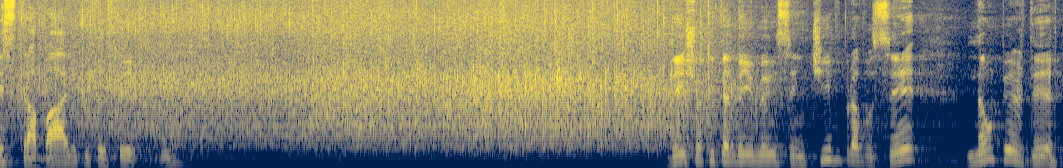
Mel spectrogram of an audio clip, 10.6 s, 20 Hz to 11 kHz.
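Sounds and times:
speech: 0.0s - 2.0s, 6.7s - 10.6s
audience applause at a conference: 0.0s - 7.8s.

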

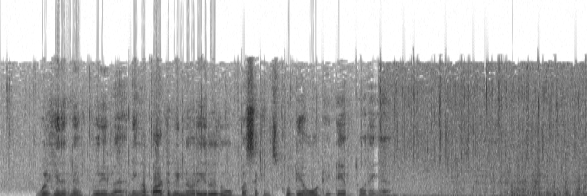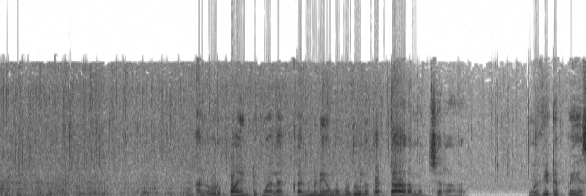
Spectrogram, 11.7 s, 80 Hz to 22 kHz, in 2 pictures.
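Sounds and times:
heavy rain pouring down: 0.0s - 11.7s
speech: 0.4s - 4.2s, 8.2s - 11.7s
low rumbling thunder: 3.8s - 10.2s.

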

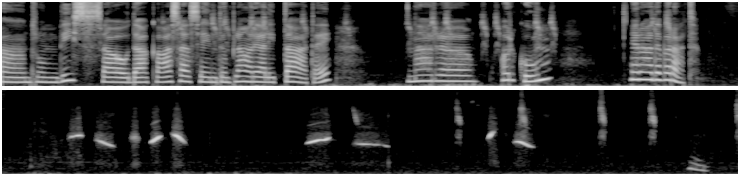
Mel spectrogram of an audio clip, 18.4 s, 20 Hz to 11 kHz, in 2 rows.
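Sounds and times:
speech: 0.0s - 4.4s, 5.0s - 7.0s, 7.8s - 8.8s, 17.8s - 18.1s
birds whistling and chirping: 13.0s - 14.1s, 14.8s - 17.4s.

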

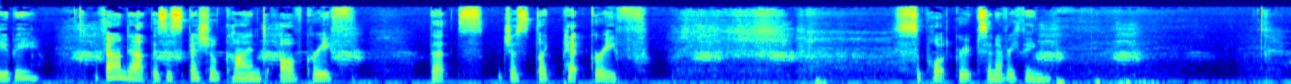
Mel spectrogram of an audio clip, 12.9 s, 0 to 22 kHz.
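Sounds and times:
speech: 0.0s - 3.6s, 4.3s - 6.9s, 9.0s - 10.7s
outdoor hiss: 0.0s - 12.8s
crow cawing: 0.7s - 1.0s, 1.6s - 4.2s, 6.8s - 8.1s, 10.4s - 12.2s.

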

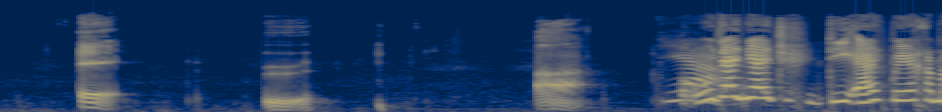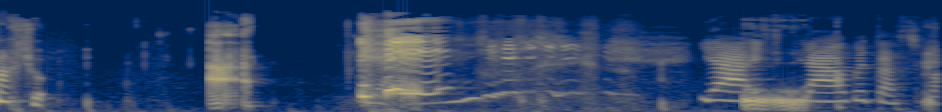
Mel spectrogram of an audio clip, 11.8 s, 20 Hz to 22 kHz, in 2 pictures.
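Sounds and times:
speech: 0.5s - 0.8s, 1.7s - 2.1s, 3.4s - 6.3s, 10.4s - 11.7s
person burping: 1.7s - 2.1s, 3.4s - 3.8s, 7.2s - 7.7s
laughter: 8.2s - 10.0s.

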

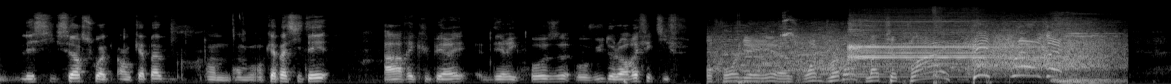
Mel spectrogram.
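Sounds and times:
speech: 0.2s - 11.0s
voices and crowd sounds in a gym: 7.1s - 11.3s
basketball arena buzzer blaring: 8.4s - 11.3s.

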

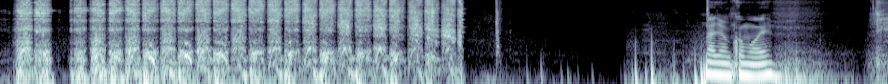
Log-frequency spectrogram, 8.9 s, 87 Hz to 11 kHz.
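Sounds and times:
pocketknife folding saw cutting wood: 0.0s - 4.7s
speech: 7.1s - 7.9s.

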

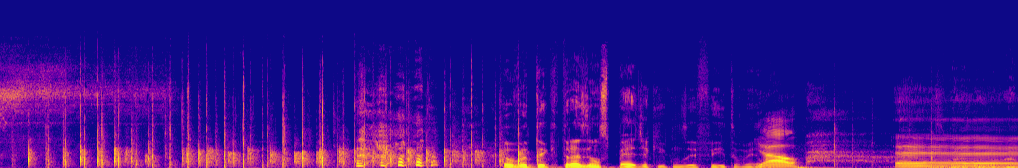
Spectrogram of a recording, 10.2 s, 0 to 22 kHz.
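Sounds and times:
small group of hands clapping: 0.0s - 5.6s, 8.2s - 9.7s
laughter: 3.6s - 4.4s, 9.0s - 10.1s
speech: 3.6s - 8.2s, 9.0s - 10.1s.

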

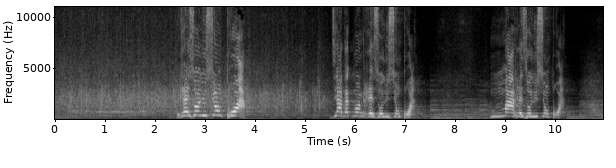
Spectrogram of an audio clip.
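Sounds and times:
church congregation applauding in praise during a sermon: 0.0s - 6.0s
speech: 2.4s - 4.0s, 5.6s - 7.3s, 8.7s - 10.3s.

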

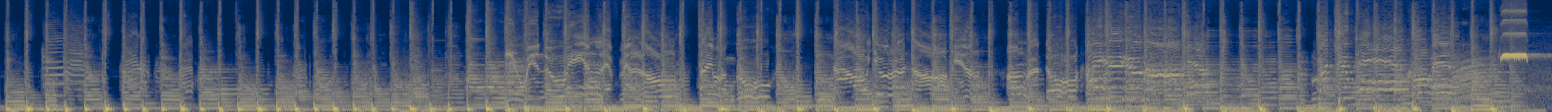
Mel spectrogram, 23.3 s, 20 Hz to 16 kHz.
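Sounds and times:
rhythmic music: 0.0s - 22.6s
short shrill referee's whistle blast: 7.4s - 7.9s, 22.4s - 23.2s.

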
